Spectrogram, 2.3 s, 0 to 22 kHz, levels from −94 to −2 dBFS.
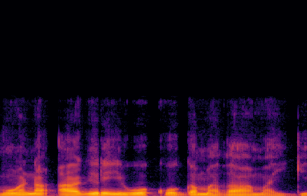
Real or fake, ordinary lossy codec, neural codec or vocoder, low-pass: fake; none; codec, 24 kHz, 6 kbps, HILCodec; none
